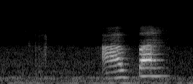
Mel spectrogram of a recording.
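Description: A toddler babbles briefly, close by.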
